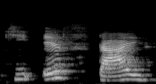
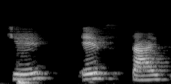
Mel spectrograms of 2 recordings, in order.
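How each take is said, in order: First: The two words run together as one syllable. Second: The two words are split apart with a break. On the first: The speaker calls it right. "Acaba ligando uma palavra na outra" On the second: The speaker calls it wrong. "eu não iria falar assim"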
